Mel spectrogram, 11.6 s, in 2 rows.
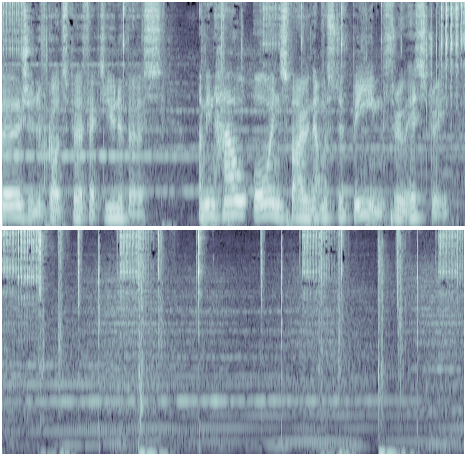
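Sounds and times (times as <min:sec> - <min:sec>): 
ticking gears of a mechanical clock: 0:00.0 - 0:00.8, 0:01.4 - 0:01.8, 0:02.9 - 0:08.4, 0:09.0 - 0:11.5
speech: 0:00.0 - 0:05.8.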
